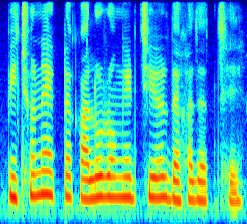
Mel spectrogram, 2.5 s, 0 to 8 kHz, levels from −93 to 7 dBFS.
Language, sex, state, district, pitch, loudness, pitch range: Bengali, female, Assam, Kamrup Metropolitan, 245 Hz, -14 LUFS, 220-250 Hz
